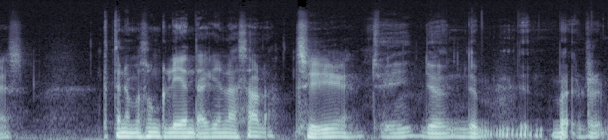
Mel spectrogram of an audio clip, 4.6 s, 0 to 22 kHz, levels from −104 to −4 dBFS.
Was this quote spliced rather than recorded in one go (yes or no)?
no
